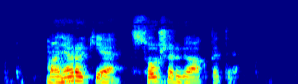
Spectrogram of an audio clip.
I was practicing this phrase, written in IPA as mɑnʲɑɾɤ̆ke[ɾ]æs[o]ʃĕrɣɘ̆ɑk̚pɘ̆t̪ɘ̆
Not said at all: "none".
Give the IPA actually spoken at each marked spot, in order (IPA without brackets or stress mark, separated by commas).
none, o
